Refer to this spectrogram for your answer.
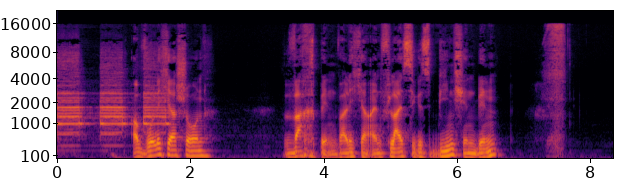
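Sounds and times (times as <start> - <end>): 
electronic alarm clock beeps: 0.0 - 2.0
speech: 1.1 - 2.4, 3.4 - 6.7.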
